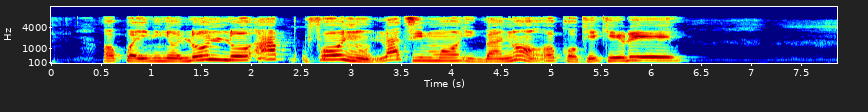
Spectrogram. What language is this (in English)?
Yoruba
